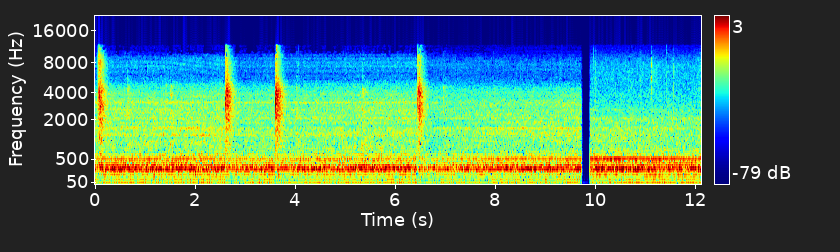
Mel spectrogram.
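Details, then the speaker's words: Steady machine hum with a few sharp, separate snaps as a mini pico laser tattoo-removal handpiece fires, triggered by a foot switch: pico laser handpiece firing. "And then press the foot switch, then the treatment can be started."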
